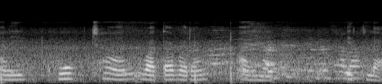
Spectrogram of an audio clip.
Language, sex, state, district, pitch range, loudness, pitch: Marathi, female, Maharashtra, Gondia, 215-245 Hz, -17 LUFS, 220 Hz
